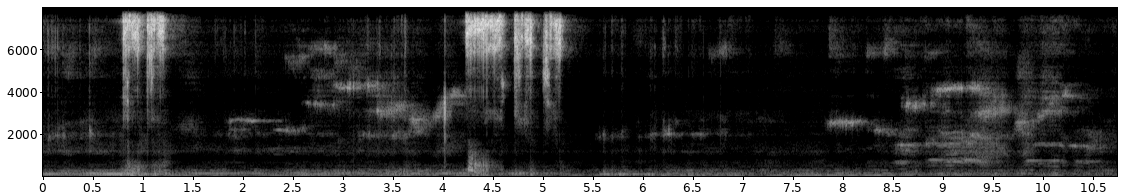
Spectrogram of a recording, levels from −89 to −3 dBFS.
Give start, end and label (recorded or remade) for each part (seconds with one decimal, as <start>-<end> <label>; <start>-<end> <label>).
0.0-10.7 remade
